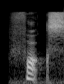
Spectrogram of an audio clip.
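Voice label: "fox", English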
